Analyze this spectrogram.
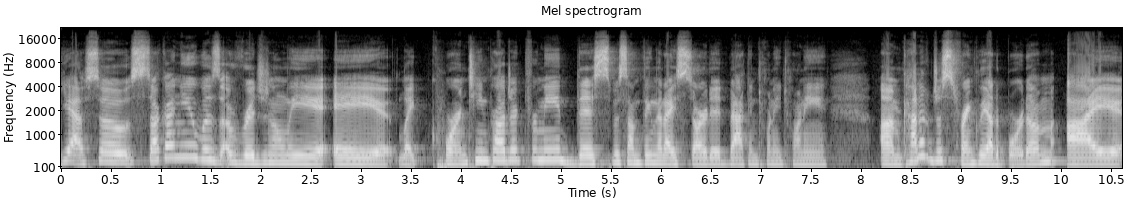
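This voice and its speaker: Recorded very cleanly against a silent background, a woman with an ordinary speaking voice talks at a moderate pace, her medium pitch carrying lively intonation. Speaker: student entrepreneur. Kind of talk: panel discussion.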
